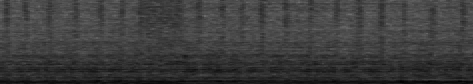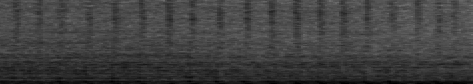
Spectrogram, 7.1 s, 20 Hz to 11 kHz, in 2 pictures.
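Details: Polaris Trailblazer 250 two-stroke quad reassembled after cheap eBay top-end kit, second break-in started from cold with throttle blips: crisp, even buzz holding steady idle, clean blips, no dying; runs and idles far better than before.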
